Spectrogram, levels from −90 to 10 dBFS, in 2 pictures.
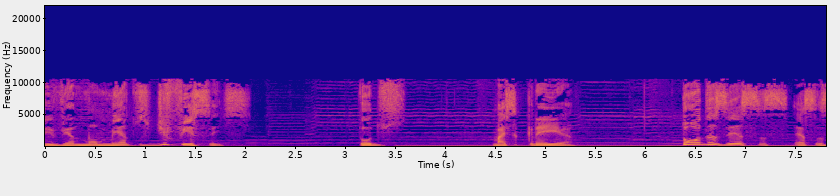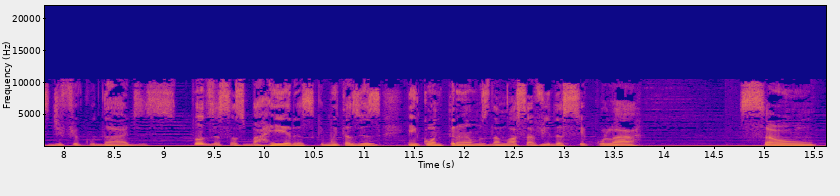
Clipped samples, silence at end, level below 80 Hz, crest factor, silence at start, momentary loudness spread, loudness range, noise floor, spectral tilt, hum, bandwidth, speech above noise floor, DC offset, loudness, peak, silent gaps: under 0.1%; 0 s; -46 dBFS; 18 dB; 0 s; 10 LU; 4 LU; -57 dBFS; -4.5 dB/octave; none; 11 kHz; 35 dB; under 0.1%; -22 LUFS; -4 dBFS; none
